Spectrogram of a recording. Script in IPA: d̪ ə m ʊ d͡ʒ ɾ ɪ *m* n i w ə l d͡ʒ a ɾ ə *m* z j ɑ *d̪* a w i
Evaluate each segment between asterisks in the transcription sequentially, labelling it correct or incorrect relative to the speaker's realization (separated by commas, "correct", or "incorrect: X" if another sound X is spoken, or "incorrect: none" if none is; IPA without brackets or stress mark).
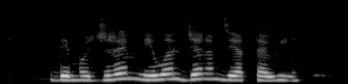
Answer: correct, correct, incorrect: t̪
